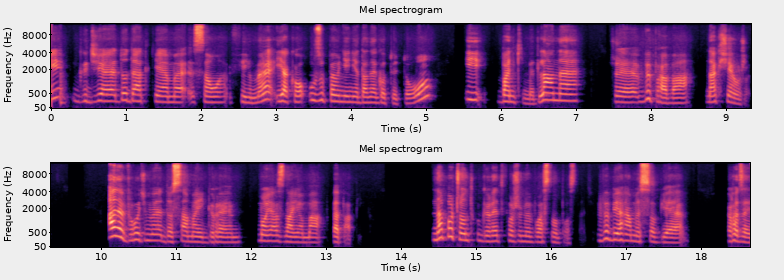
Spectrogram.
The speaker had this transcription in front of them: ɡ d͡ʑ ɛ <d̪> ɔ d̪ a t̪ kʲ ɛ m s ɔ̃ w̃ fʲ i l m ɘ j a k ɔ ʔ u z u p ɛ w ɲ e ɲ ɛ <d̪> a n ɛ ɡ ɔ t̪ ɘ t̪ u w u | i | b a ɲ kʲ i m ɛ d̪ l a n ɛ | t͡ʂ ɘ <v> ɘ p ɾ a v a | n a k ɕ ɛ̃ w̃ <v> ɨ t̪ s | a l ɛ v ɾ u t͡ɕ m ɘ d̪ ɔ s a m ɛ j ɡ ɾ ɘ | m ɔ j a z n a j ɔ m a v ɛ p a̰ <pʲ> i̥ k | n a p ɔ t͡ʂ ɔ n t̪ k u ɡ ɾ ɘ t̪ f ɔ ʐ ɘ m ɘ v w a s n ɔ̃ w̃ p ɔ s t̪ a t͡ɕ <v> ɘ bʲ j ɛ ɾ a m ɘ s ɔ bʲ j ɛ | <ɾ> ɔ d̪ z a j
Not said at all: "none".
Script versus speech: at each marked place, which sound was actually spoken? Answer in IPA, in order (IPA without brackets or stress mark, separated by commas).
d̪, d̪, v, ʐ, pʲ, v, ɾ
